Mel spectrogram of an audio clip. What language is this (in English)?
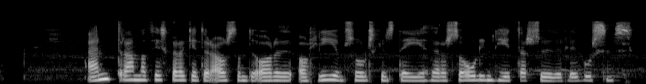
Icelandic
